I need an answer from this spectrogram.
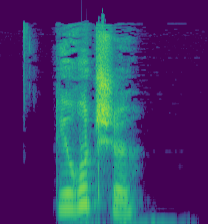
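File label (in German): "slide", German; gcompris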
